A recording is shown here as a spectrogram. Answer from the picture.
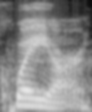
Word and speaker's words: Cuellar: So someone told me it's pronounced Cuellar.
